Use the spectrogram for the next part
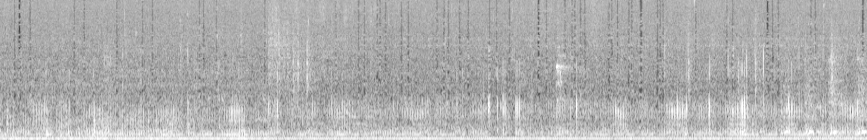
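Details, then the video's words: Pet cat purring on its owner's lap; a deep, unbroken rumble that swells gently with each breath roughly once a second, with occasional soft rustling of movement. "My cat is purring on my lap"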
